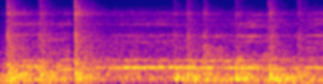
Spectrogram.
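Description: A bedug, a large Indonesian mosque barrel drum with a hide head, beaten by hand with wooden sticks in a loose, irregular rhythm of heavy strikes. Steady held tones run underneath.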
